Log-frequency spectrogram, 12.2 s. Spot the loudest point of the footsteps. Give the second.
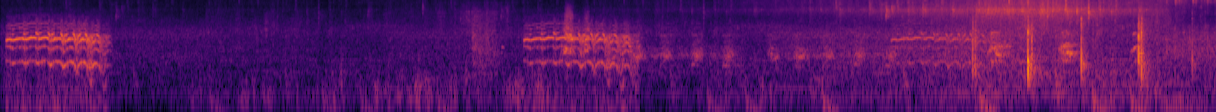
10 s.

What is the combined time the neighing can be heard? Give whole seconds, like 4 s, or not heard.
4 s.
